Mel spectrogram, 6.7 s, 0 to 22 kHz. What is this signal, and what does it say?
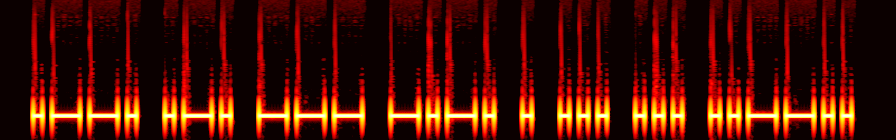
Morse code, heard as a keyed tone, about 17 wpm, 700 Hz. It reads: PROCESS?
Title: Sentences from Top 1000 Words - Review Part 3 - 17wpm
